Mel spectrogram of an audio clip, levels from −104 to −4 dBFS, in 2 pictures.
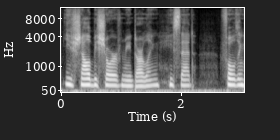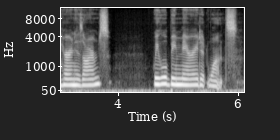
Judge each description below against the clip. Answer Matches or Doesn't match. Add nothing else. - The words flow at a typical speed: Matches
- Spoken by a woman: Matches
